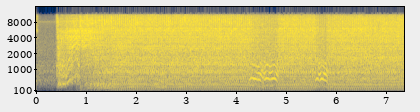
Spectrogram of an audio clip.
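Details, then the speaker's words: Freshly installed engine on a modified ride-on mower, battery just wired, throttle and choke cables not yet hooked up: brief crank, catches straight away and settles into steady even idle without stumbling; normal start and idle. "Well, that's awesome. Well, it's a runner. That's good. Well, we knew it was a runner, but it's a runner on this."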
